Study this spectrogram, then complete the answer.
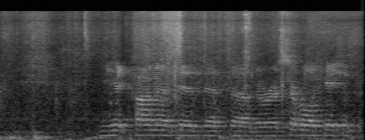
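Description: A man reads aloud calmly through a microphone.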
